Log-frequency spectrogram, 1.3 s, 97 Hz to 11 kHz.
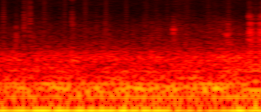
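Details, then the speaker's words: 2017-2020 Ford F-150 driving above about 20 mph: steady low growl from the front, felt in the steering wheel when turning left, indicating worn right front wheel hub bearing. "when I turn to the left I can actually feel that growl in the steering wheel which means that it's the right front"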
